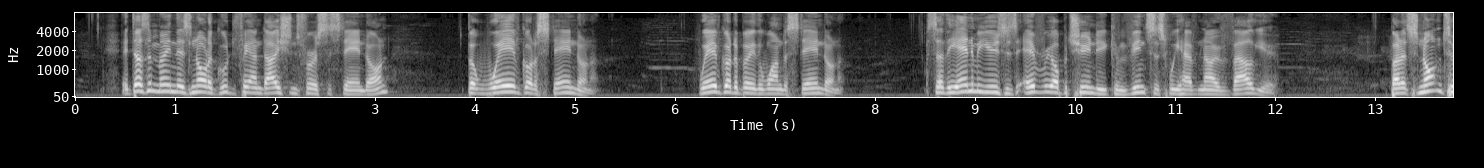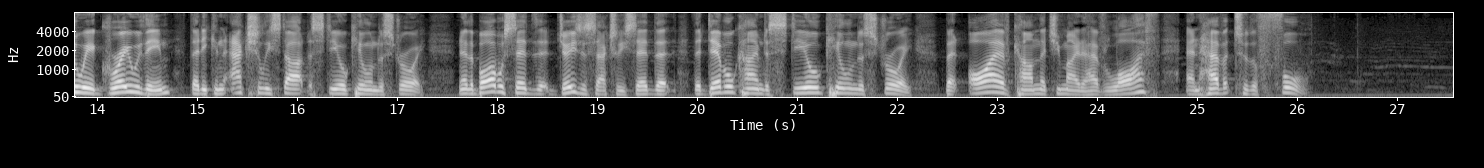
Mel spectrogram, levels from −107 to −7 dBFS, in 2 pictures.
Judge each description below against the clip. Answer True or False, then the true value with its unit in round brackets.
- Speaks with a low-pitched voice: False (155 Hz)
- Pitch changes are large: True (7.6 semitones)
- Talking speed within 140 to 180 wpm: False (200 wpm)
